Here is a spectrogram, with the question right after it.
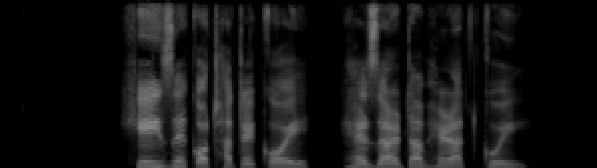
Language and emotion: Assamese, neutral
